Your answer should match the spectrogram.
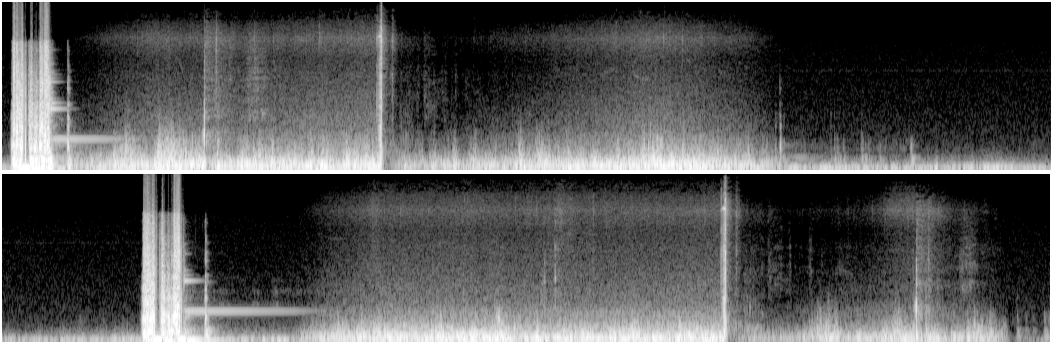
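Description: Two shotgun shots at flying woodpigeons, about twelve seconds apart, each a single sharp, very loud report. After each shot comes several seconds of low rumbling noise that stops abruptly.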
